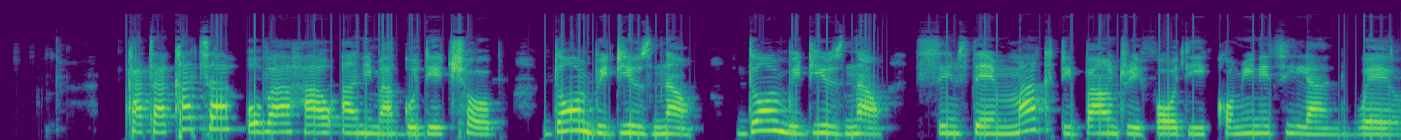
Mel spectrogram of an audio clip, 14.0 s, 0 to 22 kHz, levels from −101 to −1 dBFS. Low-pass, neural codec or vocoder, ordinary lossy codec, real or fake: 14.4 kHz; none; MP3, 96 kbps; real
